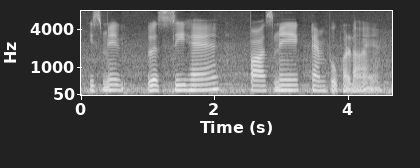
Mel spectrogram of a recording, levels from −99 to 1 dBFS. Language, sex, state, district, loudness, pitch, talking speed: Hindi, female, Uttar Pradesh, Saharanpur, -13 LUFS, 175 Hz, 115 wpm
